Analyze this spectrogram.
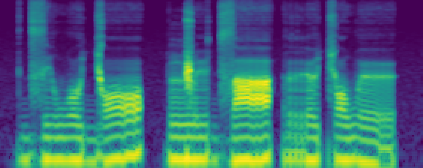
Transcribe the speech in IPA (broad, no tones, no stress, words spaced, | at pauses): d͡ziwoɟɔ | ŋ͡ǁyd͡za | røcɔwø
